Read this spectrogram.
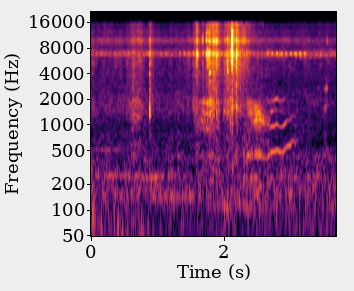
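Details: Honey, a pet cat, gives a drawn-out meow that wavers up and down, with a rising and falling tone near the end, over a steady background hiss, with faint clicks and brief knocks before it.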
